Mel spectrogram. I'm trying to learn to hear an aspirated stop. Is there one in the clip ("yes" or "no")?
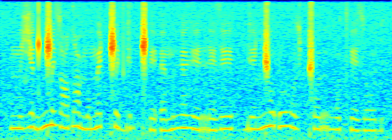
yes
